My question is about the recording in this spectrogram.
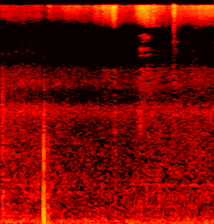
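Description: A single sharp knock about half a second in, followed by a low rumble of handling and wind noise on a phone's microphone as the phone is swung about.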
